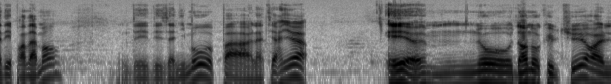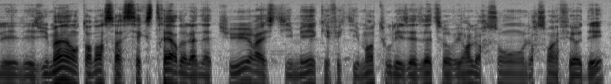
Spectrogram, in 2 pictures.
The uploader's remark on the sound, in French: enregistrée en direct des Utopiales le 29 octobre 2016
